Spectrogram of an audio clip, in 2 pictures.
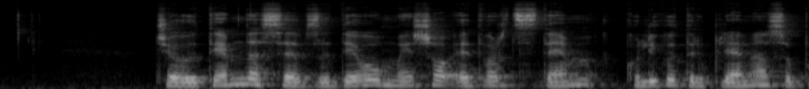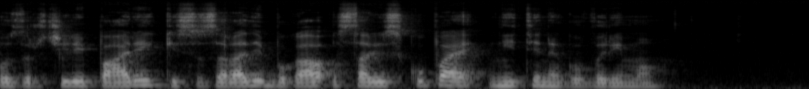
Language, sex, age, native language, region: Slovenian, female, 18-29, Slovenian, Drava region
